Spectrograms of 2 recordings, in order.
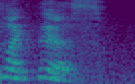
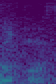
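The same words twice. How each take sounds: First: The voice is high and squeaky. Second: The voice is deep and low-pitched. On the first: "I had a squeaky high voice" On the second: "getting a deeper voice"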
